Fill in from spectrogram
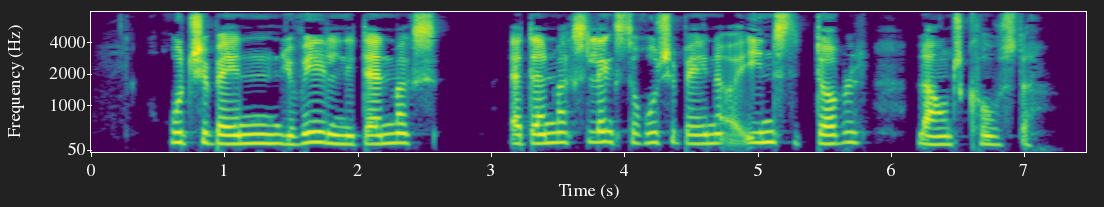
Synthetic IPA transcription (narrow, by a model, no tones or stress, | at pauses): ʁuɕəbɛːnn̩joʋe̝̰ːln̩id̥ɑɡ̥ | æɐd̥ænmɑ̈ːɡ̥sleŋ̰sd̥əʁuɕəb̥ɛːnəʔɒ̽ʔe̝ːnəsd̥əd̥ɒ̽b̥l̩ | lɑ̈ʊnskʰoːsd̥ɐ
